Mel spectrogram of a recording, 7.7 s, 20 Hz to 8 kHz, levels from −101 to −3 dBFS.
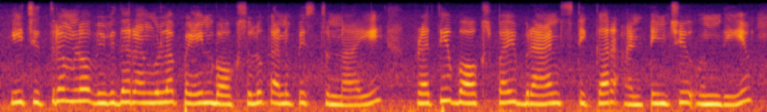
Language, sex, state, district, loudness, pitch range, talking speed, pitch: Telugu, female, Telangana, Mahabubabad, -14 LUFS, 245-275 Hz, 110 wpm, 260 Hz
